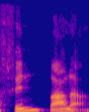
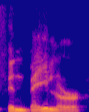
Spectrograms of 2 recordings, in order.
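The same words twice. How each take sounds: First: "Balor" slowly as BAH-la; open, long A in "Balor"; correct name pronunciation. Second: "Balor" drawn out as English BAY-lor; mocked mispronunciation. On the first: Host insists on the wrestler's own version, "Balor" as BAH-la. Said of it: "So heißt das". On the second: Host imitates co-host's wrong version, "Balor" as BAY-lor. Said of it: "wie der Herr Flöter immer sagt". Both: Shown as a demonstration.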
